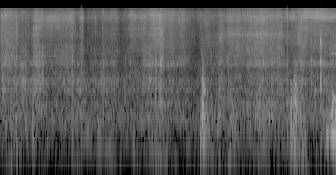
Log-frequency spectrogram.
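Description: Low hiss with light rustling of a printed paper sheet being handled by gloved hands, and one sharp click about two and a half seconds in.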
